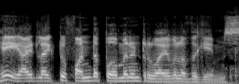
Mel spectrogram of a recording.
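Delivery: ordinary talk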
